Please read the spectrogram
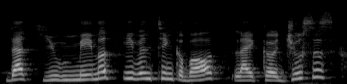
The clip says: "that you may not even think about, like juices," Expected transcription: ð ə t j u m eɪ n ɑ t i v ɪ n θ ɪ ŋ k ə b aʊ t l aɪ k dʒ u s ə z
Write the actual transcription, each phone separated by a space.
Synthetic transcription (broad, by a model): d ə t j u m eɪ n ɑ t i v ɪ n t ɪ ŋ k ə b aʊ t l aɪ k dʒ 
